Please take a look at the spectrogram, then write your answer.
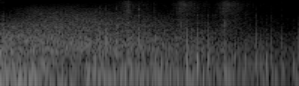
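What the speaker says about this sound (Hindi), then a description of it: "फलाफल, बहुत शरारती बिल्ली हो।" A close, steady cat purr with a soft rhythmic rumble that becomes more pulsing toward the end, no voices.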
